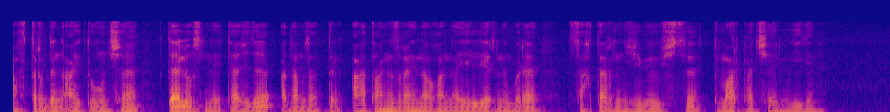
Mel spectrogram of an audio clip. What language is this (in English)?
Kazakh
